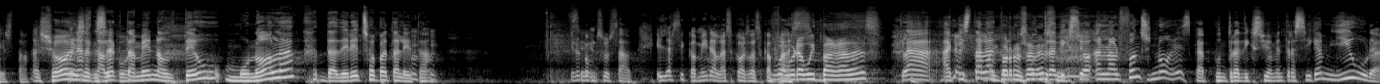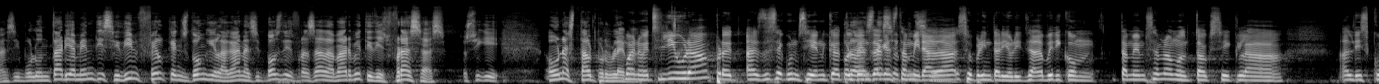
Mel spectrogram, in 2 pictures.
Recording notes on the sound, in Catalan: Programa en viu des de la jornada de pòdcasts per combatre la pressió estètica organitzada per Ràdio Primavera Sound, el departament d'Igualtat i Feminismes de la Generalitat de Catalunya i l'institut Català de les Dones.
